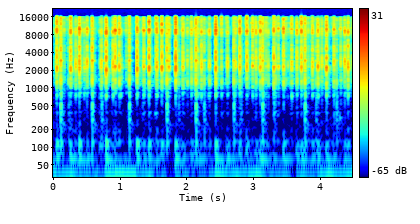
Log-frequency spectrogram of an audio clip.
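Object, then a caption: Mechanical keyboard with plastic PBT keycaps. A KBD67 Lite compact 65% mechanical keyboard, with a plastic case, FR4 plate, PBT keycaps and stock Oolong switches, sits on a desk mat while both hands type rapidly with their fingertips. A quick, steady stream of short, crisp clacks centered around 2 kHz carries bright upper overtones and a light low thud beneath. Each keystroke dies away almost instantly.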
